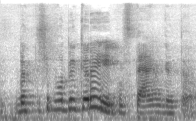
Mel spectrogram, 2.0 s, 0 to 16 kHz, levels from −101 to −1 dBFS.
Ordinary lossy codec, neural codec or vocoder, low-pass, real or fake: AAC, 96 kbps; codec, 44.1 kHz, 3.4 kbps, Pupu-Codec; 14.4 kHz; fake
